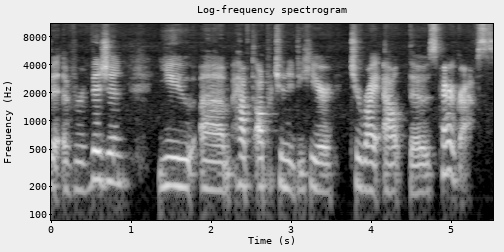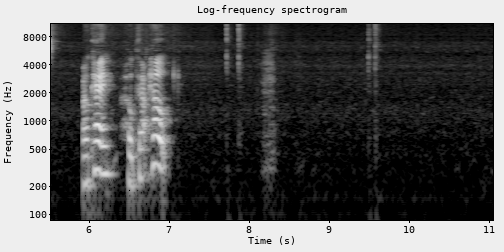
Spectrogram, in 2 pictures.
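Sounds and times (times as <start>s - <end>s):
computer mouse clicks: 7.1s - 8.4s, 9.4s - 9.8s.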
